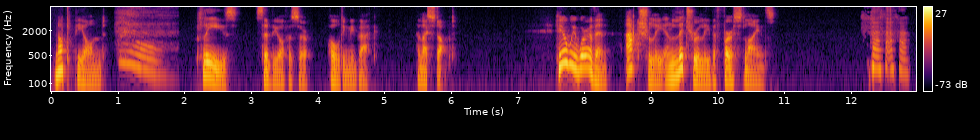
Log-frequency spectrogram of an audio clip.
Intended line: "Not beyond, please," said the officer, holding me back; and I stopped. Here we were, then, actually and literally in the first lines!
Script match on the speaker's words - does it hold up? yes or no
no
